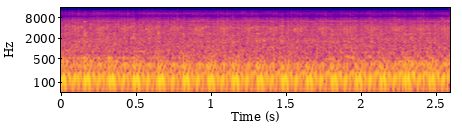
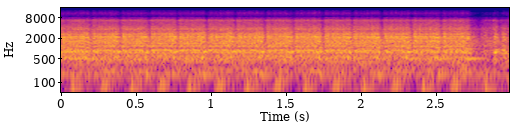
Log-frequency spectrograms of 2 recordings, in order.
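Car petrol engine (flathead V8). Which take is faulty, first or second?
second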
